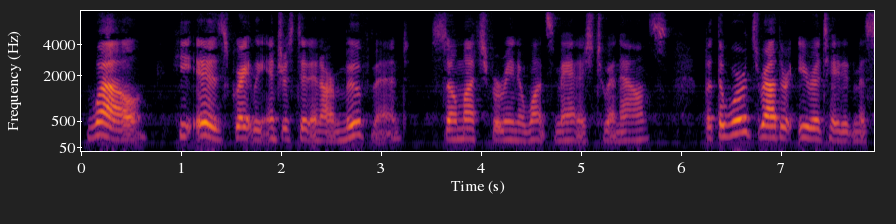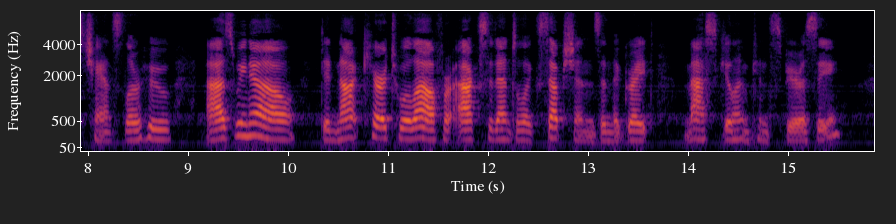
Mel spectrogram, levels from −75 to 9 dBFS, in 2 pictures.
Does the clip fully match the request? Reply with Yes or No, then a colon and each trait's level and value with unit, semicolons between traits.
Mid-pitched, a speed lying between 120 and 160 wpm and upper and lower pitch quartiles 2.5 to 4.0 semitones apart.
Yes: medium, 170 Hz; average, 150 wpm; average, 3.4 semitones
